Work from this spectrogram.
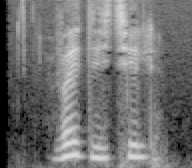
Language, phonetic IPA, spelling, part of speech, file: Russian, [vɐˈdʲitʲɪlʲ], водитель, noun, Ru-водитель.ogg
- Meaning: 1. guide, leader (a person who guides others or leads the way) 2. driver, operator (of an automobile or other land vehicle)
